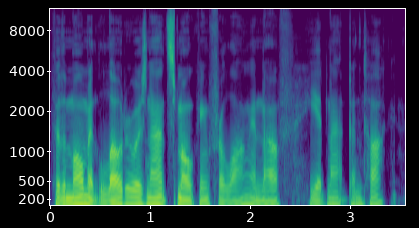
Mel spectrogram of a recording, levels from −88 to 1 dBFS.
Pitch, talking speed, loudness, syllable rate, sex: 105 Hz, 255 wpm, -18 LUFS, 5.9 syllables/s, male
